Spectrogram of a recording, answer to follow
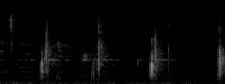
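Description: Footsteps of one person walking away, about two steps a second.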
